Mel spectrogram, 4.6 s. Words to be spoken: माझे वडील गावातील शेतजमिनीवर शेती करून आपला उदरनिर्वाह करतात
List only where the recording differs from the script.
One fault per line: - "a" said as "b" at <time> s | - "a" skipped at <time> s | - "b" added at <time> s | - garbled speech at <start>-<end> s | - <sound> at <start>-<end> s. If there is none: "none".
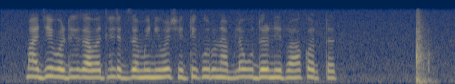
- thud at 4.1-4.4 s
